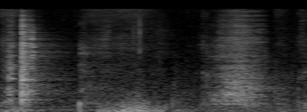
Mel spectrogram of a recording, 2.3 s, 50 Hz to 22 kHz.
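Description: Backing liner being peeled off strips of 3M VHB double-sided tape on an aluminum sheet, with hands handling the sheet: a sharp tick just after the start, then rubbing and rustling.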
